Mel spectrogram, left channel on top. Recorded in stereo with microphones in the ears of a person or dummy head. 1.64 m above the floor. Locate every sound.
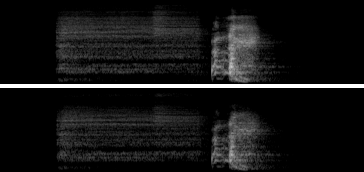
0.6 s breathing: 85° left, 9 m
2.1 s a sneeze: 80° left, 0.8 m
